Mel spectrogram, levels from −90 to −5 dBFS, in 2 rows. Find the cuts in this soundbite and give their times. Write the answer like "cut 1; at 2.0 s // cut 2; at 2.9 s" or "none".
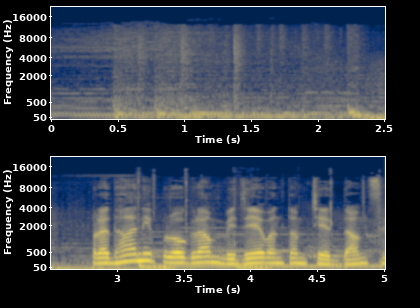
cut 1; at 1.1 s // cut 2; at 2.0 s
